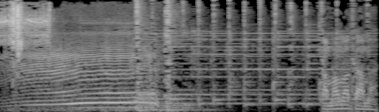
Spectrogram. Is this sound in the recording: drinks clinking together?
no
